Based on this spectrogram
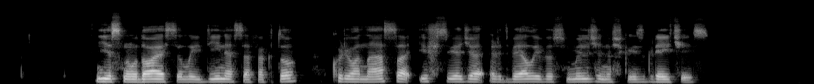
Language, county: Lithuanian, Vilnius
